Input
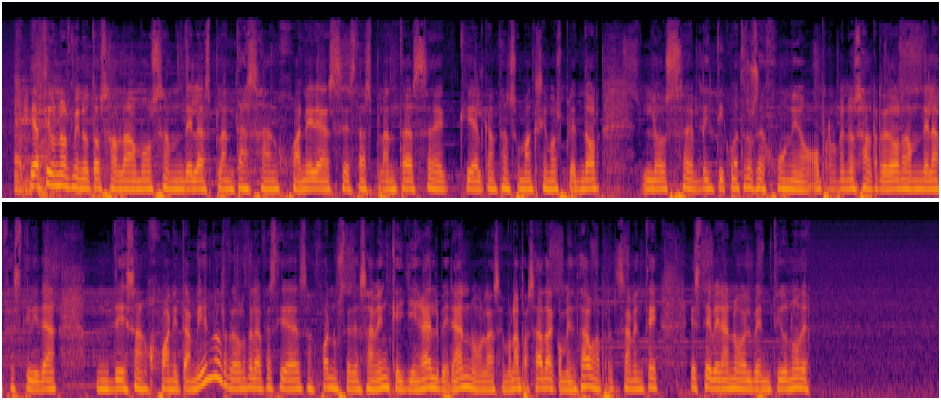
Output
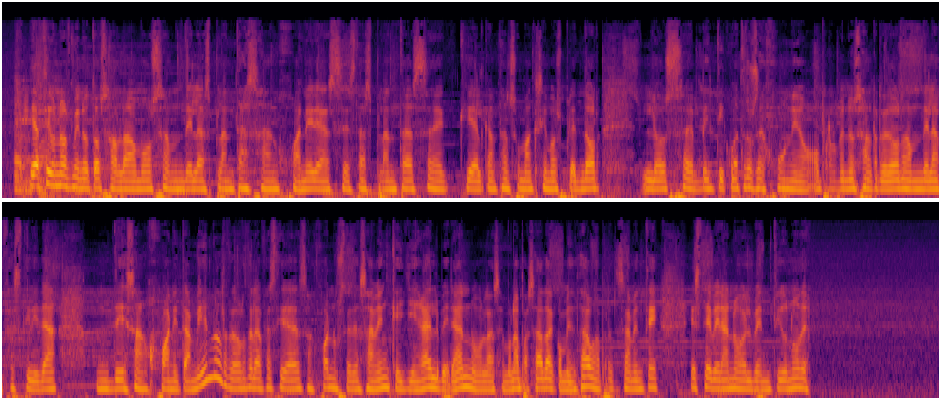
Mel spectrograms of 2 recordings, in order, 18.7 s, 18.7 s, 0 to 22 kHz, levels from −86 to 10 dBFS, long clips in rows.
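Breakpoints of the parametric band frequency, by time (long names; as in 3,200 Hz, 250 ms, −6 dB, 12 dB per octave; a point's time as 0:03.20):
parametric band +5 dB 1.4 octaves
600 Hz
from 0:01.75 73 Hz
from 0:04.67 490 Hz
from 0:07.57 2,100 Hz
from 0:08.38 290 Hz
from 0:09.42 1,300 Hz
from 0:13.63 420 Hz
from 0:15.76 2,400 Hz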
